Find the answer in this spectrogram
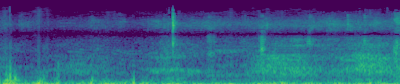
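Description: Indistinct chatter from people standing and sitting around, over a steady low rumble, with a short click about a second in.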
